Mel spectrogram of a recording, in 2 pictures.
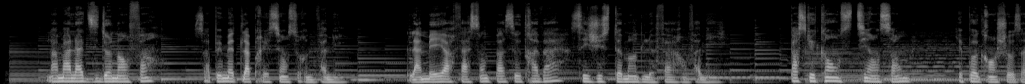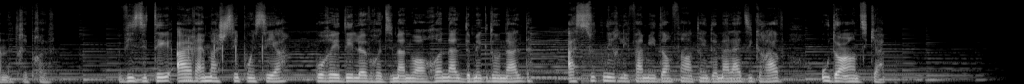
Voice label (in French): Voix publicitaires; Manoir Ronald Mcdonald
